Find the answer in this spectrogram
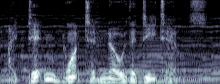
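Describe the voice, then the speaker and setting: In a vintage-style radio drama with music behind him, an actor plays a grieving middle-aged father who narrates and desperately pleads to reach his dead son. His fairly low voice is animated and unhurried, anguished and pleading before rising to frantic outbursts.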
